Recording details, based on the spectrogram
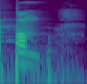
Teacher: ठीक है, तो इनको नासिक की ध्वनि भी कहा जाता है क्योंकि इनके उच्चारण में हवा जो रहती है मुख से कम और नाक से अधिक निकलती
